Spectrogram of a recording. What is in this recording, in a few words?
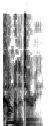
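"comminatory", English, British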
